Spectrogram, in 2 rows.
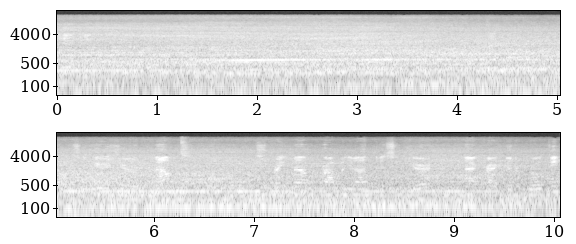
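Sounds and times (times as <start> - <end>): low mechanical rumble: 0.0 - 10.0.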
